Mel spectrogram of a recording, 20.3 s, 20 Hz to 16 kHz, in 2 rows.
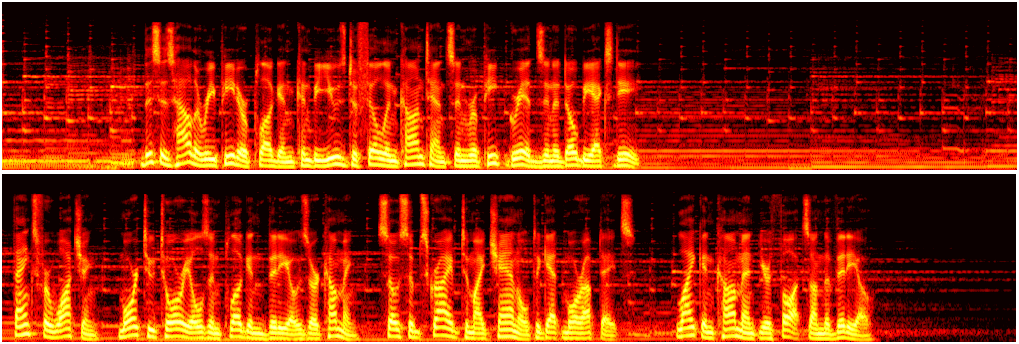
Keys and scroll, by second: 1.5 space, 2.1 space, 6.2 space, 6.8 space, 8.9 ctrl+3, 13.7-15.0 space.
